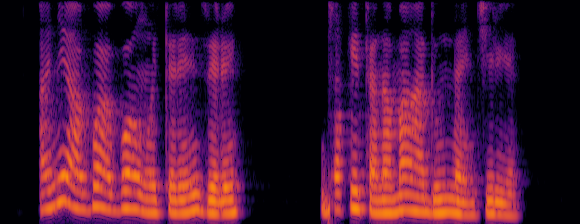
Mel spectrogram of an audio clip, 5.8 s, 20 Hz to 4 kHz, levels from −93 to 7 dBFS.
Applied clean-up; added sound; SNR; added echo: neural mask model DeepFilterNet 3.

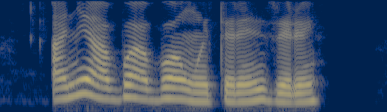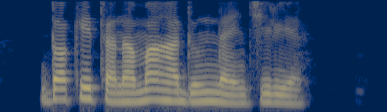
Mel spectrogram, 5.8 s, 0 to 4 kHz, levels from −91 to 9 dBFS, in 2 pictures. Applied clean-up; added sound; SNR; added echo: none; none; none; none.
